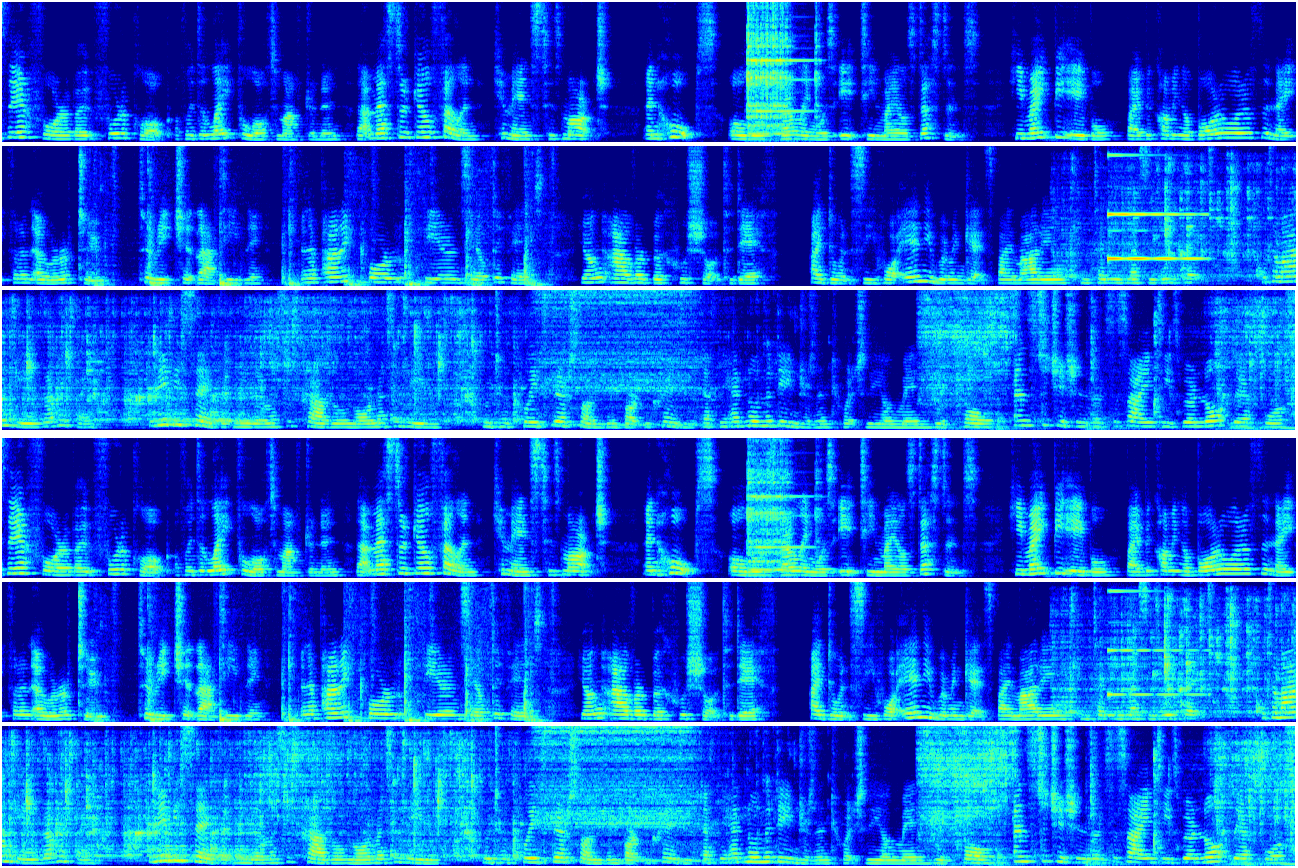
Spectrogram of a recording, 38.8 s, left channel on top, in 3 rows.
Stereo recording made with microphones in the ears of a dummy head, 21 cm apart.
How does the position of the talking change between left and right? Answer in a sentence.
In this clip you hear the talking stay in one place.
